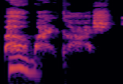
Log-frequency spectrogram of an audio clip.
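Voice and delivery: breathless whispered oh my gosh; real astonished whisper; awed whisper. Real, not acted. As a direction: whisper it, overwhelmed by the gift. Overwhelmed by donated fabric.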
